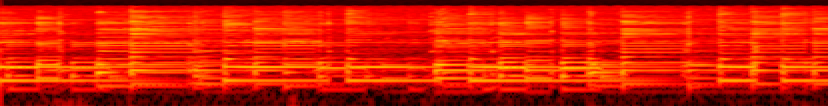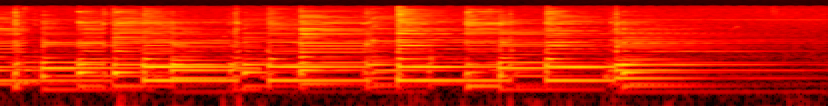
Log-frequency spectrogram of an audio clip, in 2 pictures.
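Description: Solo banjo playing a brisk old-time tune in quick plucked notes, ending on a final chord about seven seconds in that rings out and fades.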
